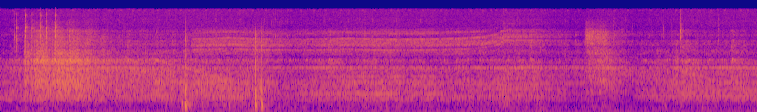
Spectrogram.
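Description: Video game gunfire and blasts play through small laptop speakers.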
